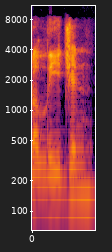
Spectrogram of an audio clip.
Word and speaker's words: Allegaeon: me with this name I always call it a legion is that that's correct yeah it is okay yeah there's a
